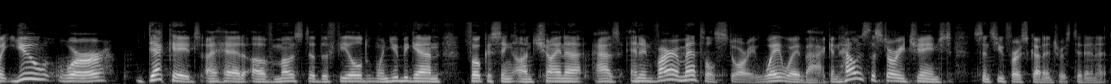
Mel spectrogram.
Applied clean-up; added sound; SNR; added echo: neural separator model SepFormer DNS4.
